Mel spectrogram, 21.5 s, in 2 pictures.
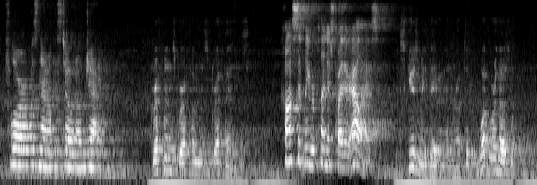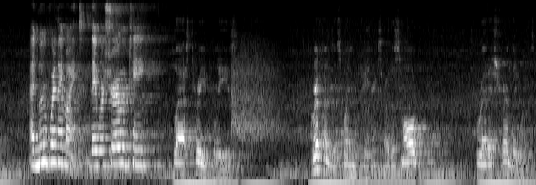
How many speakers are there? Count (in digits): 3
